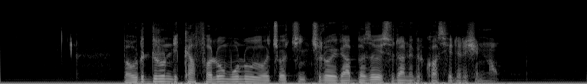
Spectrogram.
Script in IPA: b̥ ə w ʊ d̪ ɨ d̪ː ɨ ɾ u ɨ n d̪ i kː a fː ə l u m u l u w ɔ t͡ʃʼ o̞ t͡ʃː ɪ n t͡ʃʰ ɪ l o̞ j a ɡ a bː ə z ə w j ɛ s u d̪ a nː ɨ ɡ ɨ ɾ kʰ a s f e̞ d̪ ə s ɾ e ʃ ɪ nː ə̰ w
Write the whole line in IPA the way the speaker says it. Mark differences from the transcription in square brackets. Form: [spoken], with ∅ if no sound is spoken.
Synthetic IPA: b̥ ə w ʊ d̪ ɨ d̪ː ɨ ɾ u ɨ n d̪ i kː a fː ə l u m u l u w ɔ t͡ʃʼ o̞ t͡ʃː ɪ n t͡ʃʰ ɪ l o̞ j [ɛ] ɡ a bː ə z ə w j ɛ s u d̪ a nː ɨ ɡ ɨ ɾ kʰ a s f e̞ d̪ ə [∅] ɾ e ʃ ɪ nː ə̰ w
